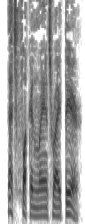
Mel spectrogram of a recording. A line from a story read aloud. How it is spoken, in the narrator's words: Shug exclaimed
